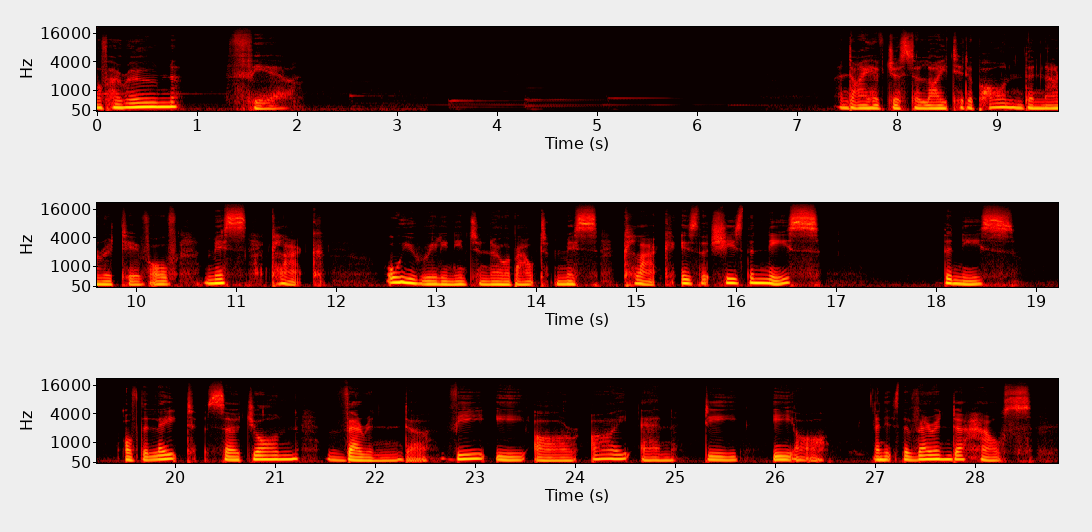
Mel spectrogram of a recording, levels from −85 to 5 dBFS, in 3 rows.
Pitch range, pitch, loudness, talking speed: 135-185 Hz, 155 Hz, -30 LUFS, 105 wpm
